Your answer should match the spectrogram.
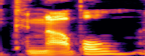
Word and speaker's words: Knable: It used to be Knable, and it was spelled K-N-A-B-E-L.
